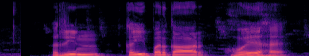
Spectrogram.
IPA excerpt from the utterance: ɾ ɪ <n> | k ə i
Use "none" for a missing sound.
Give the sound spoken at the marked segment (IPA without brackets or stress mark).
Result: n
